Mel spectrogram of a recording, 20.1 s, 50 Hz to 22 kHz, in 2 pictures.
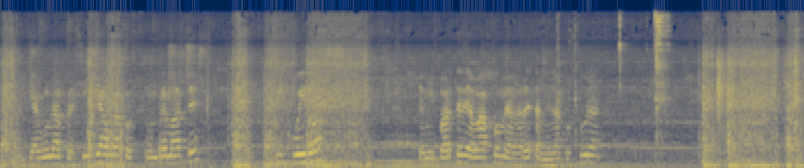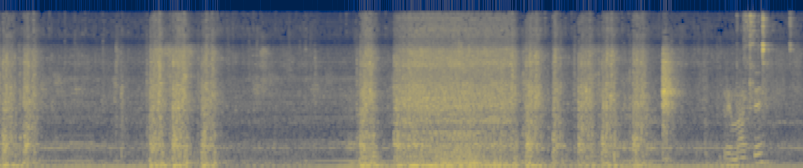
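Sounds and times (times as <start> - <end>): sewing machine motor humming: 2.8 - 4.9, 8.7 - 10.7, 11.8 - 13.0, 14.4 - 18.4
sewing machine stitching: 2.9 - 4.7, 8.8 - 10.6, 11.9 - 12.9, 14.4 - 18.4.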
